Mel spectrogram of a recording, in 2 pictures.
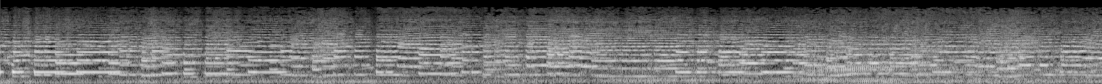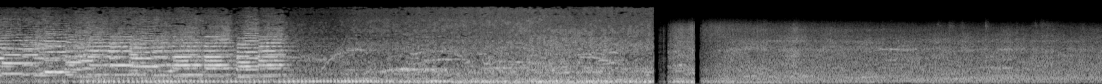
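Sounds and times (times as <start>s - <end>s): musical air horn playing a tune: 0.0s - 14.1s
engine rumble: 0.0s - 22.0s.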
